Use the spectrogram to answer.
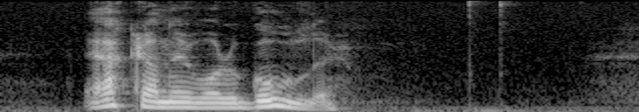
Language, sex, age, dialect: Faroese, male, 36-60, Suðurstreymoy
